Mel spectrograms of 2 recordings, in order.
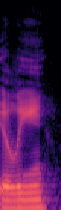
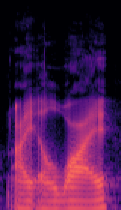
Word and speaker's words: Illy: for some future Disney Illy apparently they are pronounced illy and not ILY but for right now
